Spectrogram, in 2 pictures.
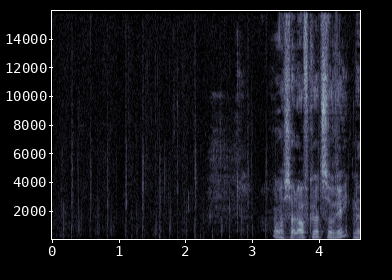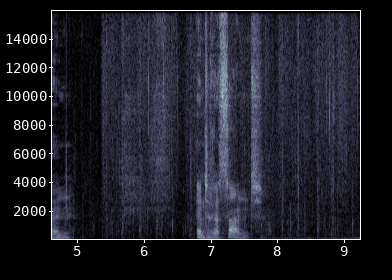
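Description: Quick footsteps patter over grass and dirt.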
